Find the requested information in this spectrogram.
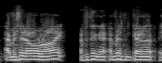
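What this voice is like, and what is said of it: Put-on Northern English accent. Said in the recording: “I'm doing a Northern accent, if anyone can tell. ... I can only do it in a Northern accent.”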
